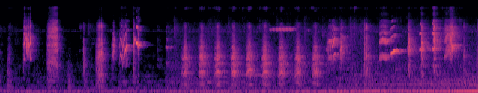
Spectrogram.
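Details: Varied, loud training lure song of a Javan myna: harsh squawks and chatter in a rhythmic series, a thin sustained whistle and a rising whistle later, over a noticeable low droning hum.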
